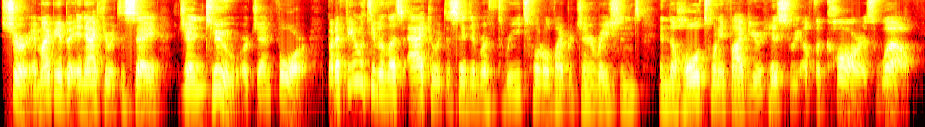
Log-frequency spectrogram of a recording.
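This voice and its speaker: Animated man reading his own essay. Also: fairly high pitch, quick pace, hardly any pauses. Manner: analytical, with small self-corrections. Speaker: car enthusiast essayist.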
